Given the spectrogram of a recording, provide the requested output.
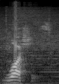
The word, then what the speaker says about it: washes: Ahí si se dan cuenta ya no pronuncio wash, sino washes. ¿Sí? Le agrego ese es al final.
